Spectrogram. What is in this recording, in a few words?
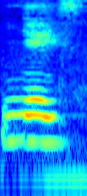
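"ñeis", Spanish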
